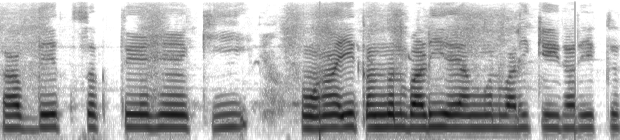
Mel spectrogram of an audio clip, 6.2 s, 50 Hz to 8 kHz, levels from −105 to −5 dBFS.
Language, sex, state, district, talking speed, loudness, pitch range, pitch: Hindi, female, Bihar, Saran, 135 wpm, -20 LUFS, 230-240 Hz, 235 Hz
